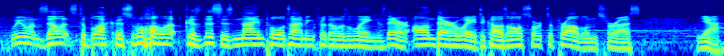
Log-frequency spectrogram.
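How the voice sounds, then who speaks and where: Male shoutcaster, slightly scratchy from a cold, very lively pitch, excitable, faint music underneath. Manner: excitable, shouts and yelps at big plays. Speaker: StarCraft shoutcaster. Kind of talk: solo game commentary.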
